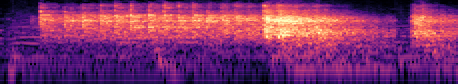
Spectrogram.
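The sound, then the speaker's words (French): A heavy metal prison door grinds and rattles as it rolls shut, swelling louder partway through before a final clanking jolt; no voices are heard. “Eh bien, la porte de prison n'est pas très aimable non plus. Elle ne m'a même pas laissé finir ma question.”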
